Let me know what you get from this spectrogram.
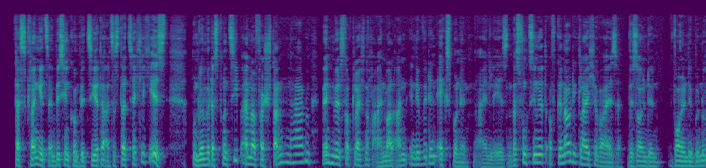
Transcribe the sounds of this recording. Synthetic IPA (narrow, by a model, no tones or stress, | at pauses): d̥askl̥aŋjɛt͡staɪmbɪsçənkʰɔmplit͡siːɐtɐʔa̰lsɛstʰaːtz̥ɛçlɪçʔɪstʔʊntv̥ɛnviːɐdaspʁ̥ɪnt͡siːpʔaɪnmaːlfɛɐʃtandn̩ɦaːbm̩vɛndnviɐɛsd̥ɔχɡ̥laɪçnɔχʔa̰ɪnma̰ːlʔa̰nʔɪndeːmviːɐdeːnʔɛksponɛntn̩ʔa̰ɪnlḛːzn̩d̥asfʊŋkt͡sjoniːɐtaʊfɡ̥ənaʊdiːɡlaɪçəvaɪzə̰viːɐzɔləndenvɔləndeːnbənʊ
